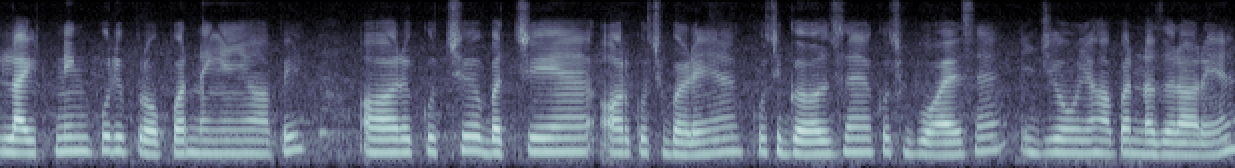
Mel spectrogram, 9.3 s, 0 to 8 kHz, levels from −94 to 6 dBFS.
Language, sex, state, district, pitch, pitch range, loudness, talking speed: Hindi, female, Punjab, Kapurthala, 195 Hz, 185-205 Hz, -19 LUFS, 180 wpm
